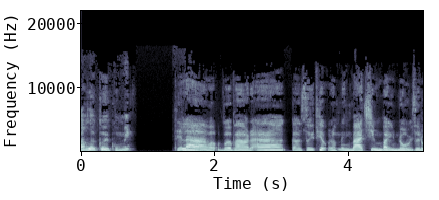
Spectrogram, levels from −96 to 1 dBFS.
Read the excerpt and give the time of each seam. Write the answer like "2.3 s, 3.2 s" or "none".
none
